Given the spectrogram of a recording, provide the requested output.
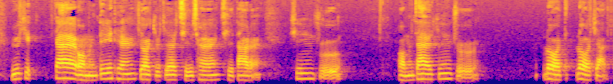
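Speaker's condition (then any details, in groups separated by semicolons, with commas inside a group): Hearing impairment; Skype video calls hard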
